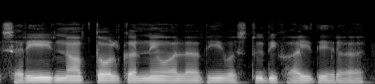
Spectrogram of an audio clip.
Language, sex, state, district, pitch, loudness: Hindi, male, Jharkhand, Ranchi, 95 Hz, -16 LUFS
